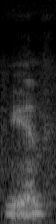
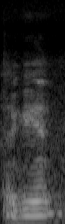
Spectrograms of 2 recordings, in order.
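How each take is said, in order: The two takes are said the same way.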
